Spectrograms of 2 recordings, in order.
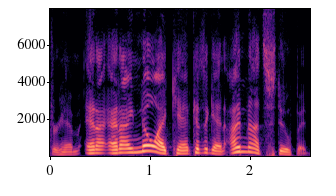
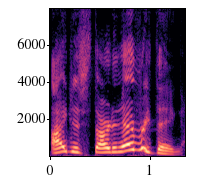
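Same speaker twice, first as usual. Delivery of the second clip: raised, loud voice as it dawns; alarmed realisation; 6 semitones higher, 8 dB louder than usual. Retold or imitated. Guard realising he set it all off, alarmed realisation. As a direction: exclaim it in dismay, not yet at full pitch.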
